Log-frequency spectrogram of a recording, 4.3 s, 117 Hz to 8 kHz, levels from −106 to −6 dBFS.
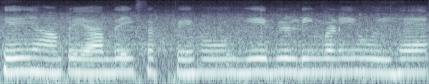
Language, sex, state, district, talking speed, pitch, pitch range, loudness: Hindi, female, Haryana, Jhajjar, 165 wpm, 210 Hz, 200-215 Hz, -17 LUFS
